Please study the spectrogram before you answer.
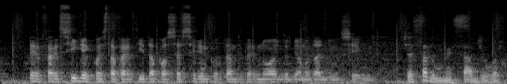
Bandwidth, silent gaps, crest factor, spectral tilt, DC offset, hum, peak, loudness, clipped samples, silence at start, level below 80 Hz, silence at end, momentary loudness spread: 17 kHz; none; 18 dB; -7 dB/octave; under 0.1%; none; -8 dBFS; -27 LUFS; under 0.1%; 0 s; -42 dBFS; 0 s; 7 LU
